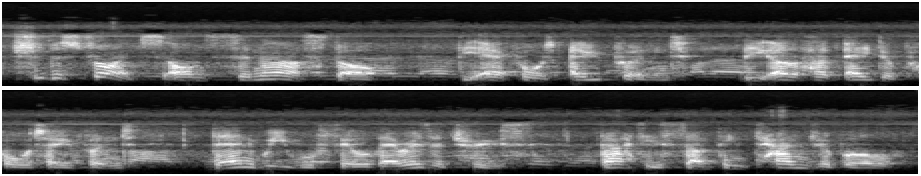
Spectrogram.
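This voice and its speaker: A man voicing a measured statement for a radio news report. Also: mid-range voice. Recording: muffled radio, clear crowd noise behind.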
